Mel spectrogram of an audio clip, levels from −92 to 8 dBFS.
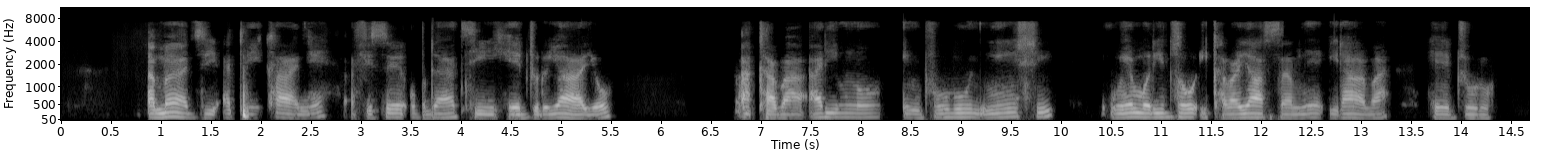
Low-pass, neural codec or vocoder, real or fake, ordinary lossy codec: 7.2 kHz; codec, 16 kHz, 2 kbps, X-Codec, HuBERT features, trained on general audio; fake; AAC, 32 kbps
